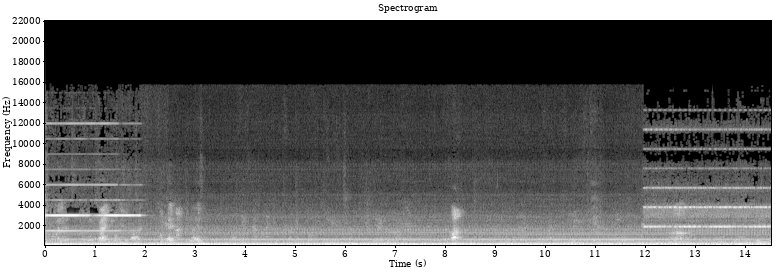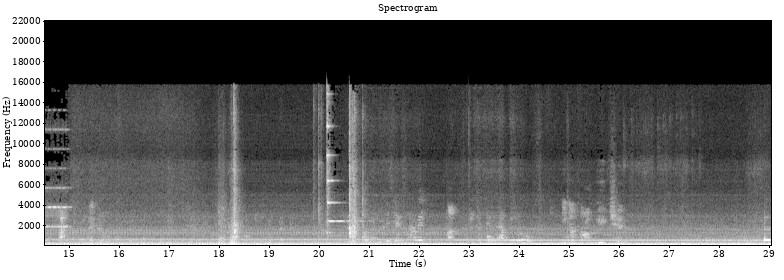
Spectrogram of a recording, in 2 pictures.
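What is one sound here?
An electric light rail train rumbles along the track, heard from inside the carriage.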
